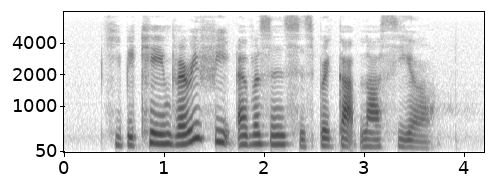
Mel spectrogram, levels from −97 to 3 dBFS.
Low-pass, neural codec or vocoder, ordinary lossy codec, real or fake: 7.2 kHz; autoencoder, 48 kHz, 32 numbers a frame, DAC-VAE, trained on Japanese speech; none; fake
